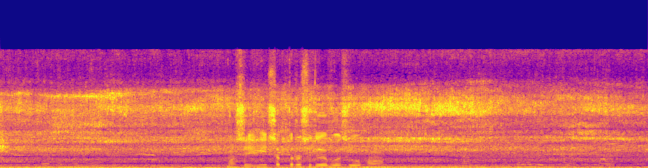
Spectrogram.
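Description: Truck engines rumble steadily as vehicles drive slowly along a dirt road.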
